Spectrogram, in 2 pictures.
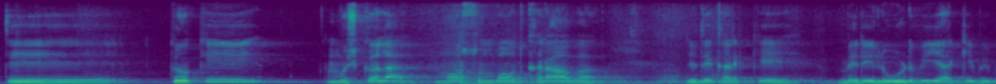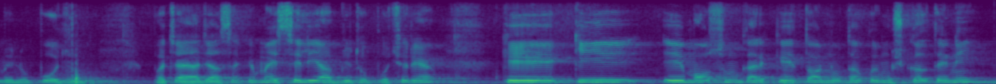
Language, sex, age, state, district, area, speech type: Punjabi, male, 18-30, Punjab, Gurdaspur, rural, spontaneous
